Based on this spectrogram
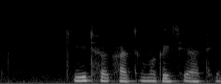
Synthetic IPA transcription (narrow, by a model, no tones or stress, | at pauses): kiːt̪ʰɐkʰat̪umɐkɐjseat̪ʰe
